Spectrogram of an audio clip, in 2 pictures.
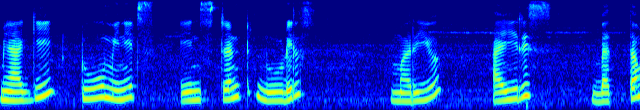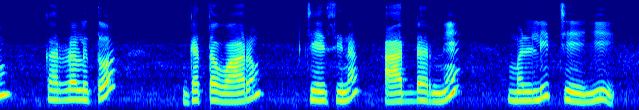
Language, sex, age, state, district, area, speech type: Telugu, female, 60+, Andhra Pradesh, East Godavari, rural, read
